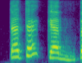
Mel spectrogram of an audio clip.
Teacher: बा को सख्ती से पढ़ना है क्यों बा पे तशदीद है बा डबल है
